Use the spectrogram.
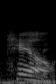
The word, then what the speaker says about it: kiln: Kill, for me, kill, K-I-L-N, is pronounced kill in my language.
